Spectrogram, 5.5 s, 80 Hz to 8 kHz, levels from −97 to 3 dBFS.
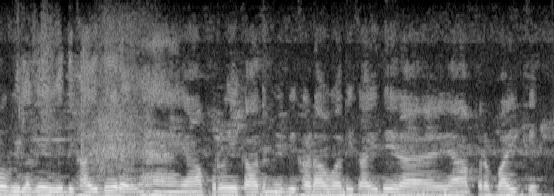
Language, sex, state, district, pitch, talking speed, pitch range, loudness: Hindi, male, Haryana, Charkhi Dadri, 135 Hz, 250 wpm, 130-145 Hz, -14 LUFS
